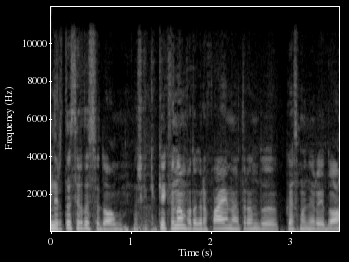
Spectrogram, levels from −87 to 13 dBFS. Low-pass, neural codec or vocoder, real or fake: 10.8 kHz; none; real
